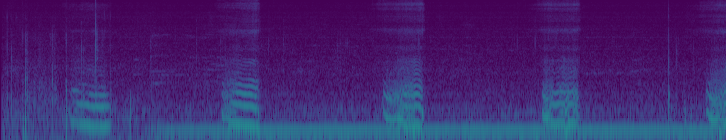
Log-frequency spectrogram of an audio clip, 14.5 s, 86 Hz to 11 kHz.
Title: Titus 9 week pitbull puppy snoring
